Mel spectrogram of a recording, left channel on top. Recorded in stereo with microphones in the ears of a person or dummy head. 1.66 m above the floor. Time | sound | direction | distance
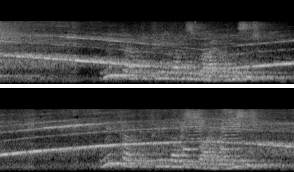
1.0 | a woman speaking | 50° right (ahead or behind) | 3 m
